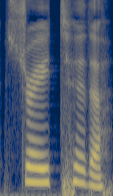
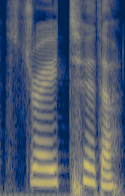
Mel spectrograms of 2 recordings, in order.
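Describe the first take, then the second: The two takes are said the same way.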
